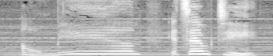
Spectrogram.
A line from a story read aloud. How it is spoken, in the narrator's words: he whined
